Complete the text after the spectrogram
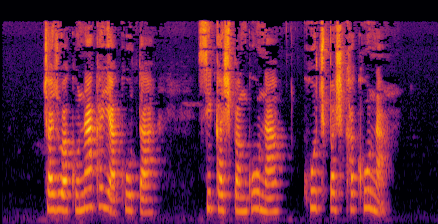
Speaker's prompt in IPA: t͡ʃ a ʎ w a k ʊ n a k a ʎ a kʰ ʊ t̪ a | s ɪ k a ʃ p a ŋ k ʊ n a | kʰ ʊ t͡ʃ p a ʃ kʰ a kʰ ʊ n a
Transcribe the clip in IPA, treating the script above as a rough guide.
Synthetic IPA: t͡ʃ a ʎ w a k ʊ n a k a j a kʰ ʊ t̪ a | s ɪ k a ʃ p a ŋ k ʊ n a | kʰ ʊ t͡ʃ p a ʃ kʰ a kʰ ʊ n a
